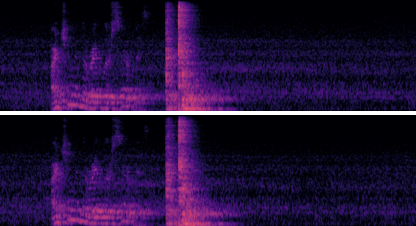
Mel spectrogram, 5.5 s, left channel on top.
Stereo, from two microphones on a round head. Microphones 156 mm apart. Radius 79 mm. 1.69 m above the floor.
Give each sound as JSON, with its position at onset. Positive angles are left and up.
{"t": 0.7, "sound": "a man speaking", "side_deg": 55, "distance_m": 1.2}
{"t": 2.2, "sound": "a door slam", "side_deg": 30, "distance_m": 0.8}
